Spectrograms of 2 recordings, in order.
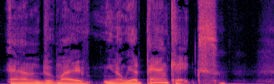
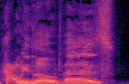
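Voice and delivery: much higher, slow sneer of the name; mocking kid; 8 semitones higher, slower than usual. Co-host sneering dad's mistaken band name, high and slow.

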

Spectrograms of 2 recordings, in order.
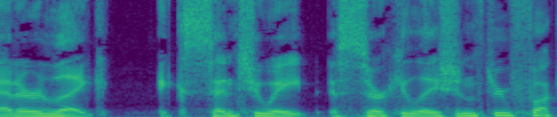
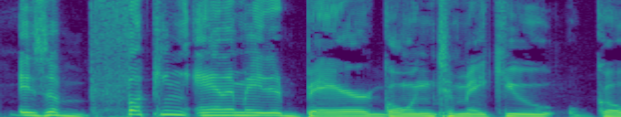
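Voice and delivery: normal talking voice

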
